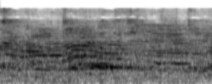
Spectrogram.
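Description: Background voices of visitors, children among them, talking and calling out, with no clear words. A steady low hum runs underneath.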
